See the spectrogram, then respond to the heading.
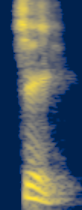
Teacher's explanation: se produce el sonido por oclusión y después sucede una pequeña fricción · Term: Africado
